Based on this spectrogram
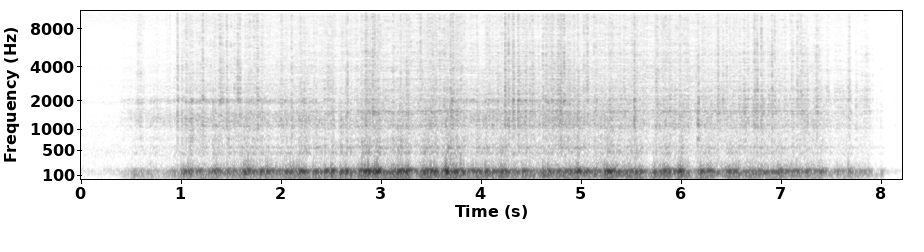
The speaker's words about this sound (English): some weird mechanism in the mermaid statue. I can probably trigger that. all this old machinery hates when you ghost it up inside the gears and whatnot.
